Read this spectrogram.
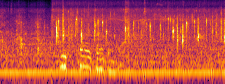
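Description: Hot oil sizzles and crackles in a fryer.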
